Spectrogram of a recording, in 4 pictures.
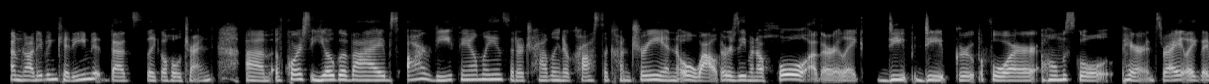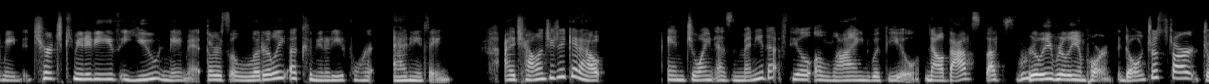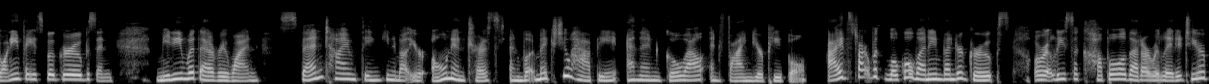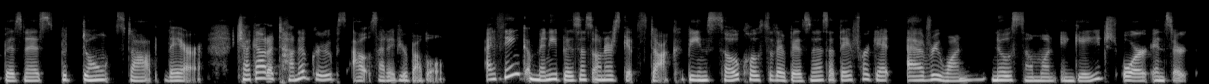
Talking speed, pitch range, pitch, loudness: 195 wpm, 185-230 Hz, 205 Hz, -20 LUFS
